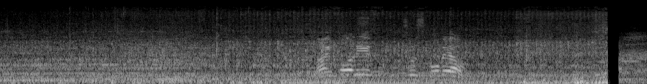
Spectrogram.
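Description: Mitsubishi forklift's engine running steadily as the truck drives across the yard, with a short spoken line over it about halfway through.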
